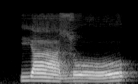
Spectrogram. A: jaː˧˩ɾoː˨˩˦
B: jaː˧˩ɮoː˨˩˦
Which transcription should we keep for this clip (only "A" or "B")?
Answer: B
